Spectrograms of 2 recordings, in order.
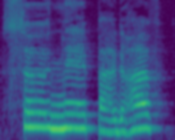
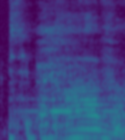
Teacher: Très souvent, à l'oral, le ne disparaît.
